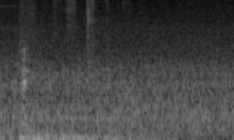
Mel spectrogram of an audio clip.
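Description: Quiet room tone: an even hiss under a faint low hum that fades about a second in, with a couple of soft small clicks from hands at work on the craft piece early on.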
